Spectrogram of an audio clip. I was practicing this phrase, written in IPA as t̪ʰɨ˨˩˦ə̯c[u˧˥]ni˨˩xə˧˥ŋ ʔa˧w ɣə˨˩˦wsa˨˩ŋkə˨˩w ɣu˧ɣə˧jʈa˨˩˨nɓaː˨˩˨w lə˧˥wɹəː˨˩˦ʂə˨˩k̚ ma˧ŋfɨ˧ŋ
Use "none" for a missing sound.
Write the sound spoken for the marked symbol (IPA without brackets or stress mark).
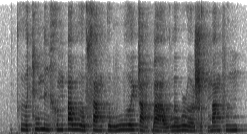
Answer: u˧˥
